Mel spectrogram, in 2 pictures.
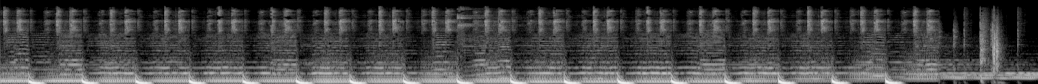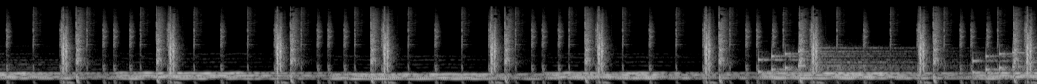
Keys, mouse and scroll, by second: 0.7 click, 2.5 click, 6.4 click, 7.7 shift+click, 8.9 click, 9.8-10.7 typing, 12.2 click, 13.6-15.3 ctrl+shift+drag, 16.1-16.9 drag, 17.2 ctrl+scroll up 2, 18.0-20.7 ctrl+drag.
